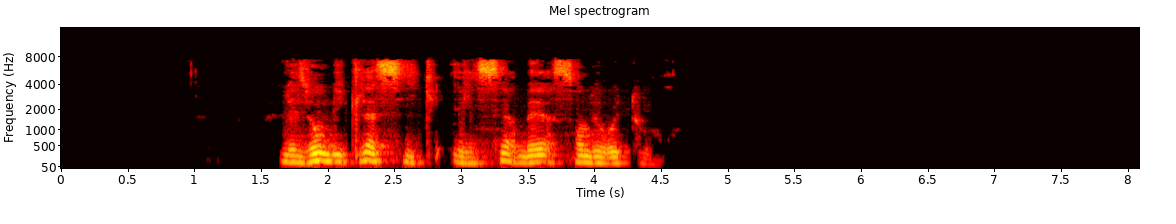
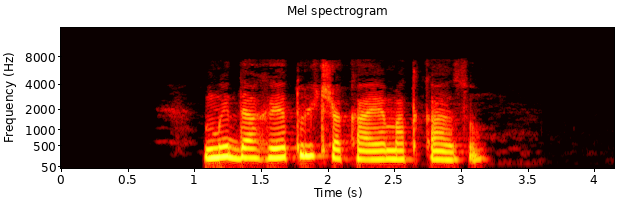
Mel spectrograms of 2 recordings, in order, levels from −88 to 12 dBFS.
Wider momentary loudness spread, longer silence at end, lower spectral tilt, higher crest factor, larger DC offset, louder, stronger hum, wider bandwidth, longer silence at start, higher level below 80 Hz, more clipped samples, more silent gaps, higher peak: about the same, 12 LU vs 14 LU; first, 3.65 s vs 1 s; second, -3.5 dB/octave vs -8 dB/octave; first, 22 dB vs 14 dB; neither; second, -23 LUFS vs -15 LUFS; neither; first, 8.2 kHz vs 7.2 kHz; first, 1.65 s vs 1.05 s; second, -64 dBFS vs -56 dBFS; neither; neither; second, -6 dBFS vs -2 dBFS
